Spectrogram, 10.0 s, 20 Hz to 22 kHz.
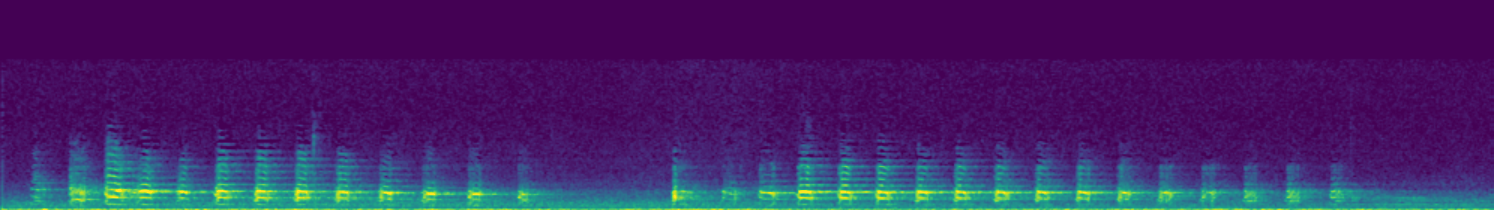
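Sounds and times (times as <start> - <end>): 
excited turkey hen yelping: 0.2 - 3.6, 4.5 - 9.6.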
